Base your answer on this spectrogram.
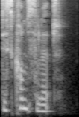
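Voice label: "disconsolate", English, British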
